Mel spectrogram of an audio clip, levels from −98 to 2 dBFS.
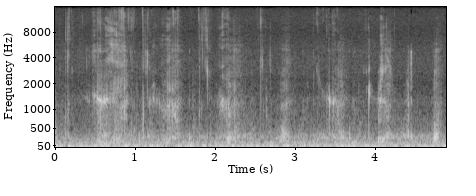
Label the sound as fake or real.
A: real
